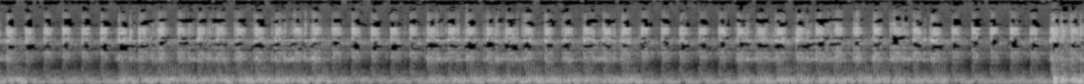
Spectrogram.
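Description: Lo-fi demo-tape recording of a heavy rock band: a dense, noisy distorted-guitar passage under heavy hiss, with no drums yet.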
